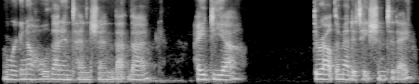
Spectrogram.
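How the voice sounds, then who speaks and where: A woman guides a meditation in a very slow, unhurried rhythm. Her voice is deeply mellow and dark, and strongly breathy. It sits a little low and at times drops almost to a whisper. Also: little pitch movement. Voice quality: breathy, sometimes sinking to a whisper. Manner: slow, soft and soothing with long pauses. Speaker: meditation teacher.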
